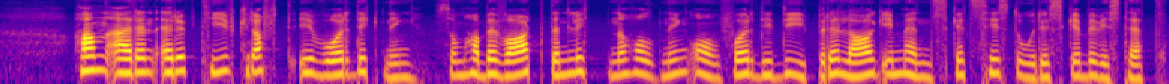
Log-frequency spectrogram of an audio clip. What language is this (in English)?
Norwegian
